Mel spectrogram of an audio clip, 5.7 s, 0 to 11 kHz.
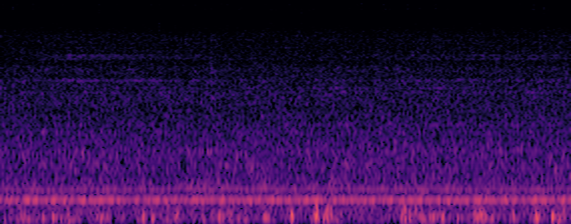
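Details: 1995 Whirlpool-built Chambers 5000 BTU window air conditioner (model BPAC0500AS2), non-PSC induction fan motor, R22, on medium: steady hum and slight whine with rough, irregular rumbling under the compressor drone; extremely worn fan motor bearings.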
